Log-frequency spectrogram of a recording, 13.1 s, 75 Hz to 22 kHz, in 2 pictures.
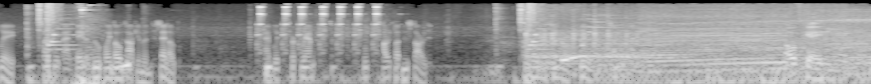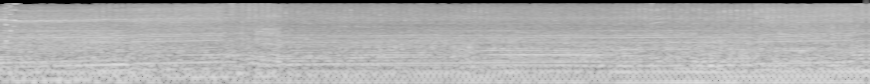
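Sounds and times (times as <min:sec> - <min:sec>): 
speech: 0:00.0 - 0:03.4, 0:06.0 - 0:06.5
lawn mower engine: 0:04.1 - 0:13.0.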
